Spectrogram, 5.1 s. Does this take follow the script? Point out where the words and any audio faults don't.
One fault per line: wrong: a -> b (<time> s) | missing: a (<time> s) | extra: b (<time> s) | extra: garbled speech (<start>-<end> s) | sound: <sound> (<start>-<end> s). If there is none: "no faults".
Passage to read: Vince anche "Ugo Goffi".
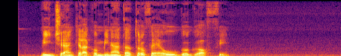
extra: la combinata Trofeo (1.2 s)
